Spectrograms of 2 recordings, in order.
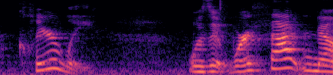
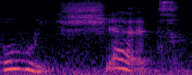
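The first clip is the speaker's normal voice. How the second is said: hushed realization; 6 semitones higher, 9 dB quieter, much slower than usual. Retold or imitated. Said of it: "I was like".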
